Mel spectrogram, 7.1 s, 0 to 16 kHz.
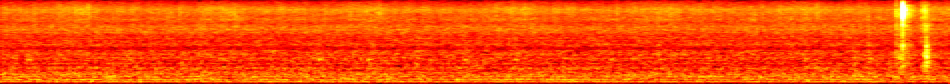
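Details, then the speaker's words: Indesit IS31V 3kg compact reversing tumble dryer running, motor kicking back in after drum reverse; low even, very quiet motor hum, no knocks or scraping; normal motor running. "but do you know what there's a reverse but even when the motor kicks back in it's a very very quiet warm"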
